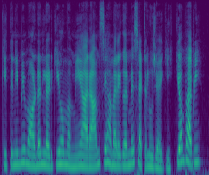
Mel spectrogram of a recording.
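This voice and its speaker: A woman's voice: on the high side, rapid-fire, smooth, dry recording, studio quality, natural voice. A woman voicing a pretentious, breezy young sister-in-law in a comic cartoon story. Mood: confident. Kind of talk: cartoon comedy story dialogue.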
